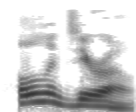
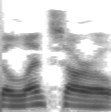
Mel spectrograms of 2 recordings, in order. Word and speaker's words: Olentzero: olan zero vast pronunciation oleksiy Oh sometimes Alan sorrow or Olin sorrow is a character in Basque Christmas tradition according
